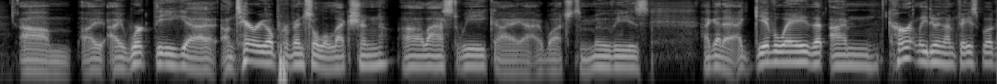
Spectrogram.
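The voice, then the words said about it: Voice sounds sick, recovering. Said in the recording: “I've been sick. I'm certainly on the mend, but I'm still, I'm sure you can hear it in my voice still. I might be coughing a little bit”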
